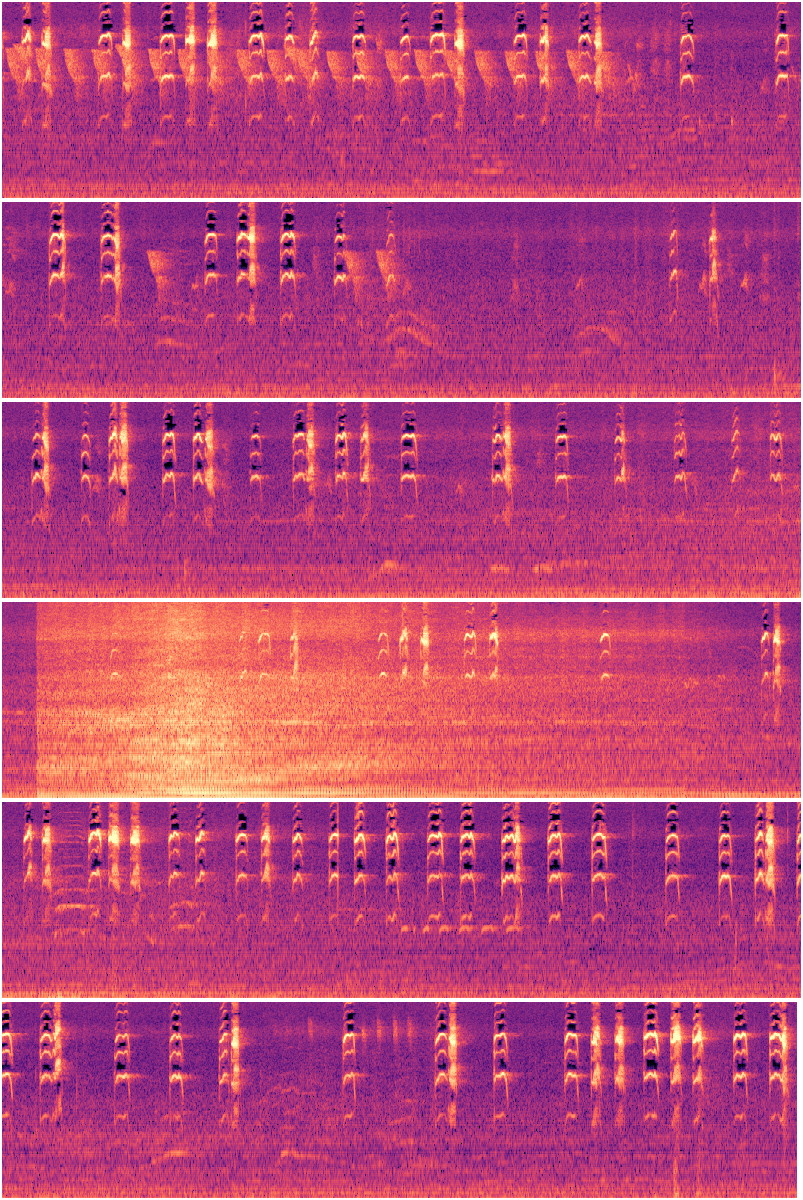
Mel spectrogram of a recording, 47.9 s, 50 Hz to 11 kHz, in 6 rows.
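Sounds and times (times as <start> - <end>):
fledgling bird begging calls: 0.0 - 12.3, 16.2 - 24.1, 24.9 - 42.5, 43.1 - 47.9.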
